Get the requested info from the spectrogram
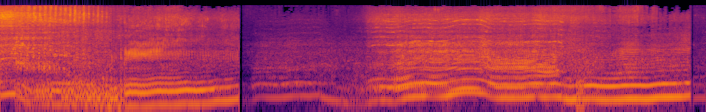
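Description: Rally car engine running at high revs as it accelerates through a corner on a snowy stage, cut off suddenly about a third of the way in. A second rally car's engine then comes in, its pitch rising and falling through gear changes and lifts before it holds high and steady as it passes.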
